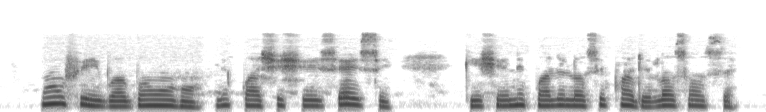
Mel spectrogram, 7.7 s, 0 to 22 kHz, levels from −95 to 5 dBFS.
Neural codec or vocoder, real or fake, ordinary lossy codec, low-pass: none; real; none; 7.2 kHz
